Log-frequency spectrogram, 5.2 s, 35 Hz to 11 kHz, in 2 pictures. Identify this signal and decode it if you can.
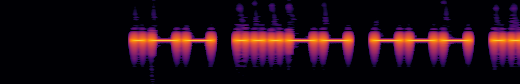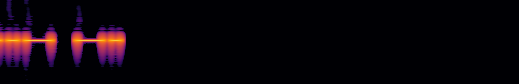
Morse code, heard as a keyed tone, about 27 wpm, 700 Hz. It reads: W3OVN
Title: USA Call Signs - 5 Characters - Repeated 3x - 28wpm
